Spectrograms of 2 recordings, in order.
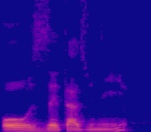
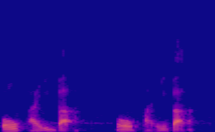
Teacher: Finally, with plural countries, we use AUX, which is pronounced as O, but when it comes before a vowel, you make the Z sound. So here we have aux États-Unis, but remembering back to the word for the Netherlands, we would say aux Pays-Bas, aux Pays-Bas.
